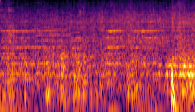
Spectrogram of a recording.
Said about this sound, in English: And now it's raining. Oh, my terrace plot is rained out for the day, I guess. We're on a rain delay. Game called on account of rain.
